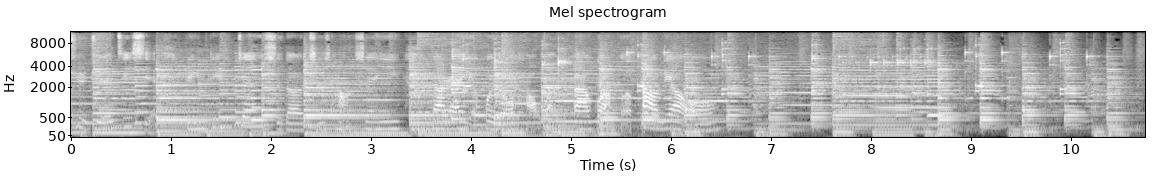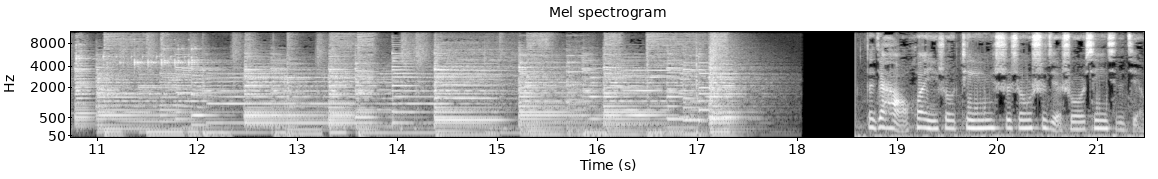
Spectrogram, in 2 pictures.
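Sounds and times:
podcast intro theme music: 0:00.0 - 0:18.0
speech: 0:18.8 - 0:21.4.

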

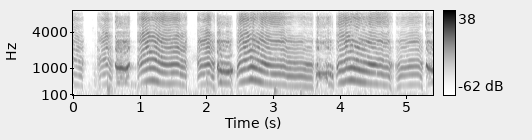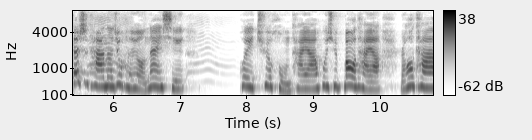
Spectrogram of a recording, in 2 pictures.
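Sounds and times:
baby crying: 0:00.0 - 0:05.9, 0:07.2 - 0:07.8
speech: 0:05.5 - 0:07.2, 0:07.9 - 0:10.7.

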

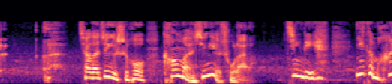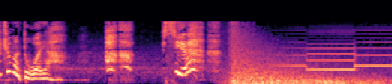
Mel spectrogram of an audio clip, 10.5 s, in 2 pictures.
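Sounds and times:
speech: 0:01.1 - 0:06.8, 0:07.4 - 0:08.3
ambulance siren: 0:08.8 - 0:10.4.

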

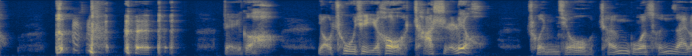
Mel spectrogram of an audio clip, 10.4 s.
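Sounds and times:
person coughing violently: 0:00.8 - 0:02.7
speech: 0:01.1 - 0:01.7, 0:05.0 - 0:07.3, 0:08.0 - 0:10.3.

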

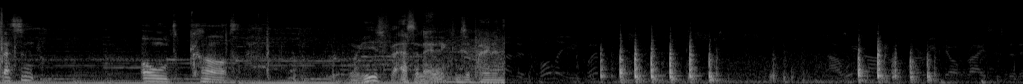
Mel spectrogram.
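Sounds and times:
speech: 0:00.0 - 0:00.5, 0:01.4 - 0:05.1
knocking on a door: 0:06.0 - 0:08.0, 0:08.6 - 0:09.5.

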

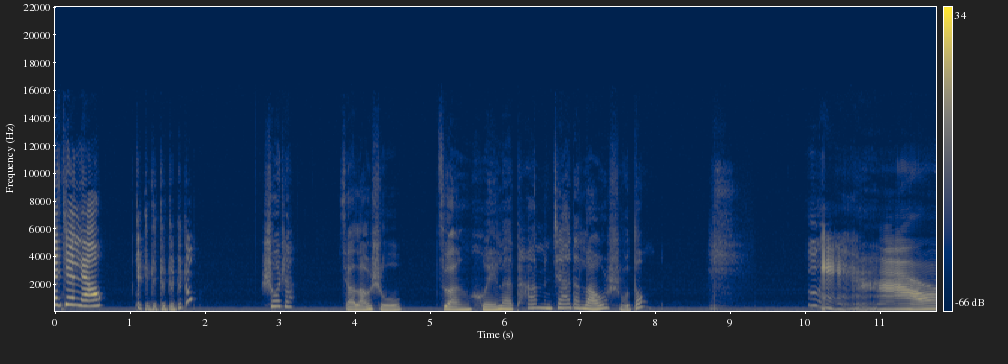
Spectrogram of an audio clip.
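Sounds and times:
speech: 0:01.2 - 0:01.9, 0:02.8 - 0:08.0, 0:08.7 - 0:09.0, 0:10.2 - 0:11.7
breathy puff: 0:08.7 - 0:09.3
voice imitating a cat's meow: 0:10.1 - 0:11.7.

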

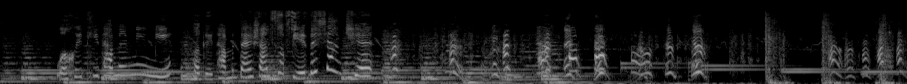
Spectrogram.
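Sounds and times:
speech: 0:00.6 - 0:05.8
small dogs barking: 0:03.8 - 0:07.6, 0:08.2 - 0:09.0.

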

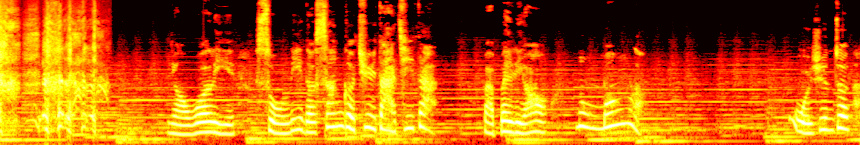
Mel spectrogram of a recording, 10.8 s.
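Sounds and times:
voice imitating choking coughs from dust: 0:00.0 - 0:01.4
speech: 0:02.1 - 0:08.2, 0:09.9 - 0:10.7.

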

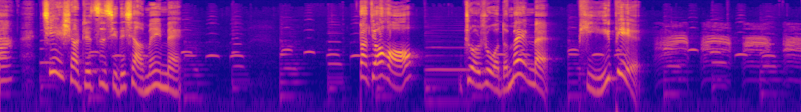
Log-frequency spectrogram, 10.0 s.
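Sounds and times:
speech: 0:00.4 - 0:02.4, 0:04.5 - 0:08.1
ducks quacking: 0:08.2 - 0:10.0.

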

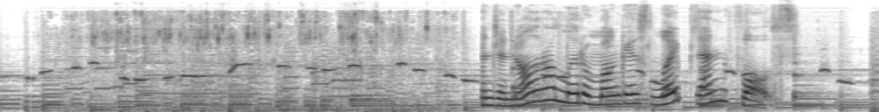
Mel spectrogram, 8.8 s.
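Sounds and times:
oil spilling: 0:00.4 - 0:04.8
speech: 0:04.8 - 0:08.0.

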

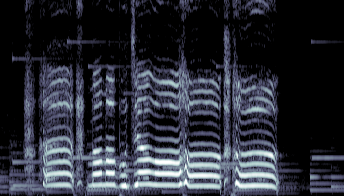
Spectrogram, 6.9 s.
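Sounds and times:
speech: 0:00.5 - 0:05.6
child crying loudly: 0:00.7 - 0:05.6.

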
